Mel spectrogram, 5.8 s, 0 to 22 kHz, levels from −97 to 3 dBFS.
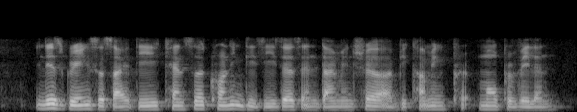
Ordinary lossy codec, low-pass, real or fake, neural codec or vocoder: Opus, 24 kbps; 5.4 kHz; real; none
